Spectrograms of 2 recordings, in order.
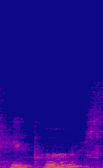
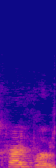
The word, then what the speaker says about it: Kuypers: See, I said it wrong. Rhymes with hypers, I tried and I said it right earlier, because I pulled out my phone, and she wrote down EYE. For Kai. Kai.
